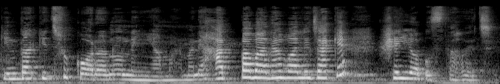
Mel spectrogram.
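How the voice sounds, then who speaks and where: High-voiced woman chatting casually. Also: fairly quick, slight background noise. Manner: chatty, rambling, thinking aloud. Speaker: lifestyle vlogger. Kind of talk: casual chat to camera. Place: at home.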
